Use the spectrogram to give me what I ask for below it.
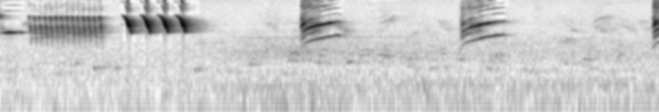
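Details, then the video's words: Belgian canary with campainha (bell) song: a buzzy trill, four quick ringing notes, then two separate sweeping whistled slurs with pauses between. "Canário Belga Canto Campainha Ótimo Para Filhotes"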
